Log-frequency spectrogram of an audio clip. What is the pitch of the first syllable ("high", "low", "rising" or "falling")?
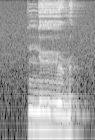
low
